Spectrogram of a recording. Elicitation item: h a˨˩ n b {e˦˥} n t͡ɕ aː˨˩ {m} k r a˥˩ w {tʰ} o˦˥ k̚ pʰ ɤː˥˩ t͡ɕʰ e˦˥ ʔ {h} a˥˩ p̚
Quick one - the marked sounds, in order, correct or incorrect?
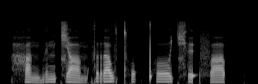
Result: correct, correct, correct, incorrect

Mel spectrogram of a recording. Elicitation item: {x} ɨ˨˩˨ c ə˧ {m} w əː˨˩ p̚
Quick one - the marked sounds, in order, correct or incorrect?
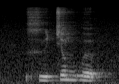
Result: correct, correct

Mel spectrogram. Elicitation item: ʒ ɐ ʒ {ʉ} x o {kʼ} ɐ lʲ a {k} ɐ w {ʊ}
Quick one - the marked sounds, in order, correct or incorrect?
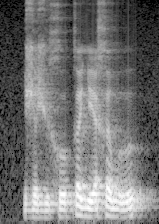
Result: correct, incorrect, incorrect, correct

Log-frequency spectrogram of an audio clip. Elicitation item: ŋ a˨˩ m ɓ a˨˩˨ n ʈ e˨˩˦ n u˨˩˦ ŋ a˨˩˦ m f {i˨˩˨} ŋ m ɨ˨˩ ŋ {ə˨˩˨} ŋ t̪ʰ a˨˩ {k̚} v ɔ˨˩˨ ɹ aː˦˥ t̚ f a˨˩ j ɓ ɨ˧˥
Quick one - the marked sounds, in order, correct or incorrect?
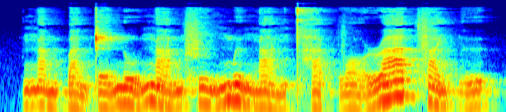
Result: incorrect, incorrect, correct

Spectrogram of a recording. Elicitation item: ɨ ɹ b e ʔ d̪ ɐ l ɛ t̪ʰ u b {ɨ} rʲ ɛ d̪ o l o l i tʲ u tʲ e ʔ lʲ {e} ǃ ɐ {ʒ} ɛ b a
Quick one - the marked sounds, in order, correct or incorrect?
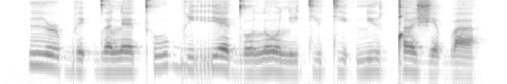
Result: incorrect, incorrect, correct

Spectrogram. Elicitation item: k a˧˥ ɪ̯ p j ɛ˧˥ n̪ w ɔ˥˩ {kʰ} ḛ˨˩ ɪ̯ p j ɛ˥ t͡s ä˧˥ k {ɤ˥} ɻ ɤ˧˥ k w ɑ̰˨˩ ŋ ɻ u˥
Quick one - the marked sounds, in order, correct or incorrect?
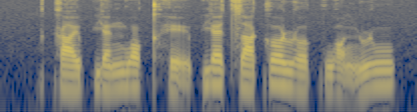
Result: correct, correct

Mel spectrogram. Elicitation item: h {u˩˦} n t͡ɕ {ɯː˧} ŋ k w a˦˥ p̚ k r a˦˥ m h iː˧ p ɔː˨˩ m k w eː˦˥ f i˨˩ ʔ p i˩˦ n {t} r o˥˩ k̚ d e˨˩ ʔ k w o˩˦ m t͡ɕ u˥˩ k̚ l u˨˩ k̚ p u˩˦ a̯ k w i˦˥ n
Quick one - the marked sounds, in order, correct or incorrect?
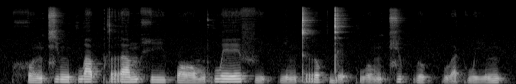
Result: incorrect, incorrect, correct

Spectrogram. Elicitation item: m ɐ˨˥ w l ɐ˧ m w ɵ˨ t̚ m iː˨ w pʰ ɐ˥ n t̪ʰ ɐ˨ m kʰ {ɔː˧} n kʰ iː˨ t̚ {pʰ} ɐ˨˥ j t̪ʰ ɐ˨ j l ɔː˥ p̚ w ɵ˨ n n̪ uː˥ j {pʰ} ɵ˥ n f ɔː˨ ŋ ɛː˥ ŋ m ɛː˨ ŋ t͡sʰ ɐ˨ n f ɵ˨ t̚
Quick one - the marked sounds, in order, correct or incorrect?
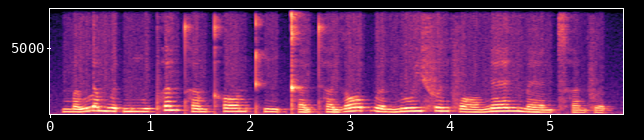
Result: correct, incorrect, incorrect

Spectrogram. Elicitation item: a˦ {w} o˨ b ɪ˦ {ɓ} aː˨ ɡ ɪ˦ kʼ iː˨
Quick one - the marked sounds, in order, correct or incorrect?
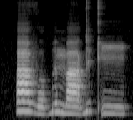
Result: incorrect, incorrect

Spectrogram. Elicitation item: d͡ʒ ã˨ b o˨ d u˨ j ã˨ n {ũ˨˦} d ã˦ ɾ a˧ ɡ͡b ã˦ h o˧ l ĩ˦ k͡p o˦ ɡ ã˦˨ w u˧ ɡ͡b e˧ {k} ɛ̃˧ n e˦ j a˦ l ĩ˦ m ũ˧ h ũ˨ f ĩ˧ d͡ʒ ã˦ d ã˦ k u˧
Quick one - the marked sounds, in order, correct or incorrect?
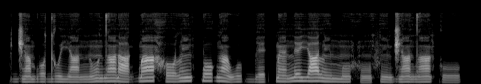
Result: correct, incorrect

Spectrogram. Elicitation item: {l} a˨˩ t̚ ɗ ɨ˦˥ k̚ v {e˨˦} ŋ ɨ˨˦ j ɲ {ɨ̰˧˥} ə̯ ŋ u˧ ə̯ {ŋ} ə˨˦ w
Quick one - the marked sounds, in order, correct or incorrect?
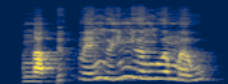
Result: incorrect, correct, incorrect, incorrect

